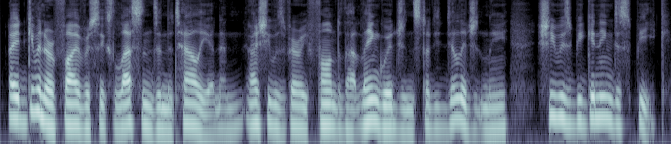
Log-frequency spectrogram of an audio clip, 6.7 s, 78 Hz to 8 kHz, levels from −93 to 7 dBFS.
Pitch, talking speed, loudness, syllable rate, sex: 140 Hz, 240 wpm, -18 LUFS, 6.4 syllables/s, male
